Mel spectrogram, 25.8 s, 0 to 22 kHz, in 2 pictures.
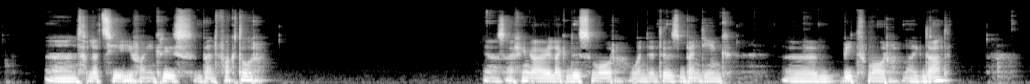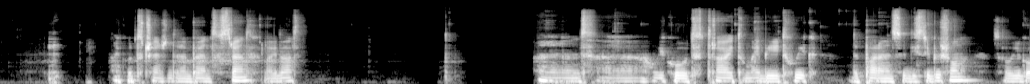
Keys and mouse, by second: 10.5-12.7 typing, 15.8-17.3 shift+drag, 17.3 click, 19.6-20.2 drag, 20.3 alt+a, 21.0-23.4 drag, 23.4-25.7 middle drag.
